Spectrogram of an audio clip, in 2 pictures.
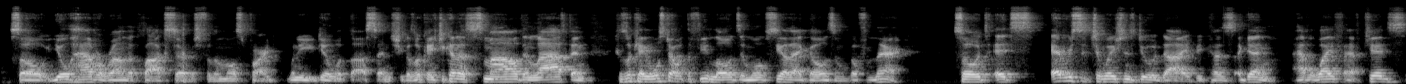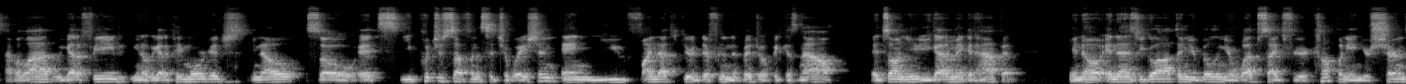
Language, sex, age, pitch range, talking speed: English, male, 30-49, 105-130 Hz, 275 wpm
